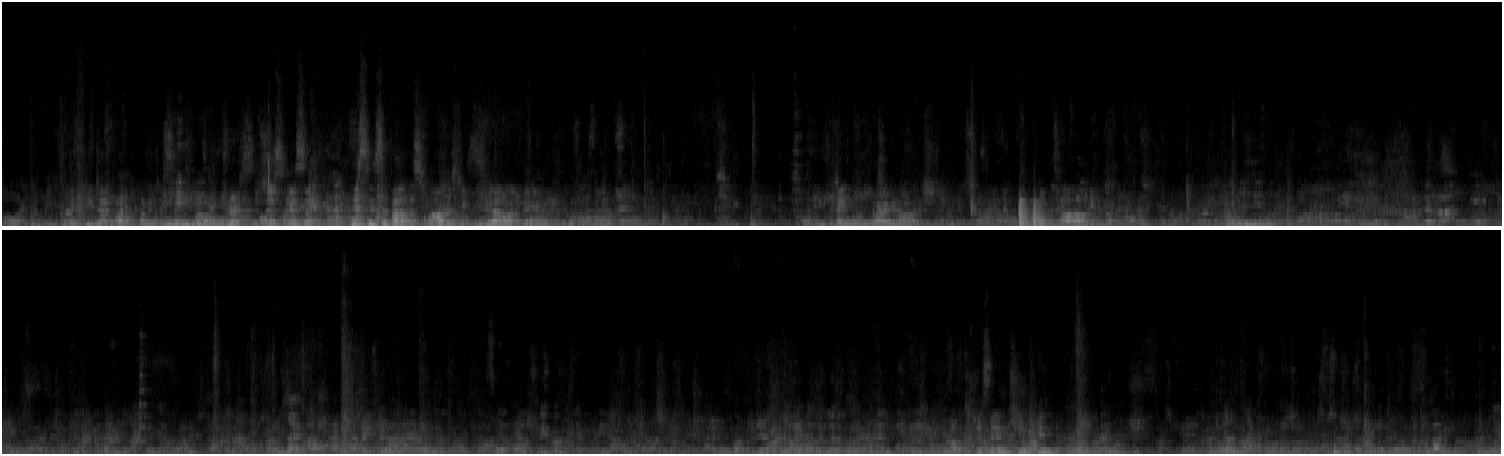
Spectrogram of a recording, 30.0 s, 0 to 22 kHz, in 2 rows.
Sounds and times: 0.0s People laughing and chatting 29.9s

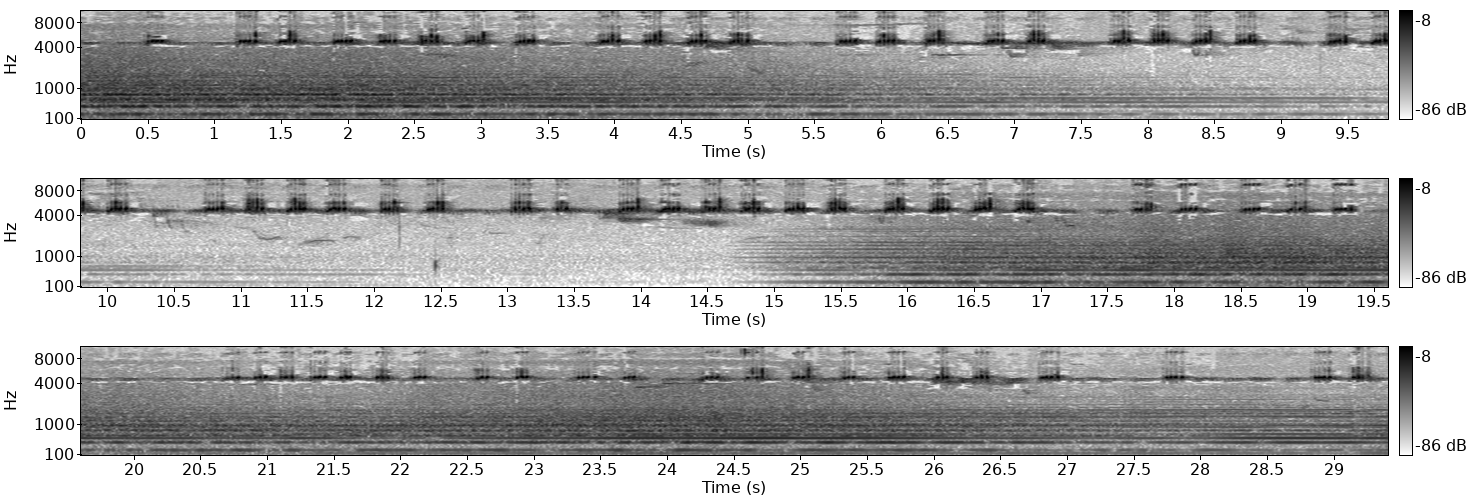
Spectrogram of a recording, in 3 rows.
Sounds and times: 0.0s relaxing music 10.6s
9.4s crickets 17.0s
15.0s relaxing music 29.4s

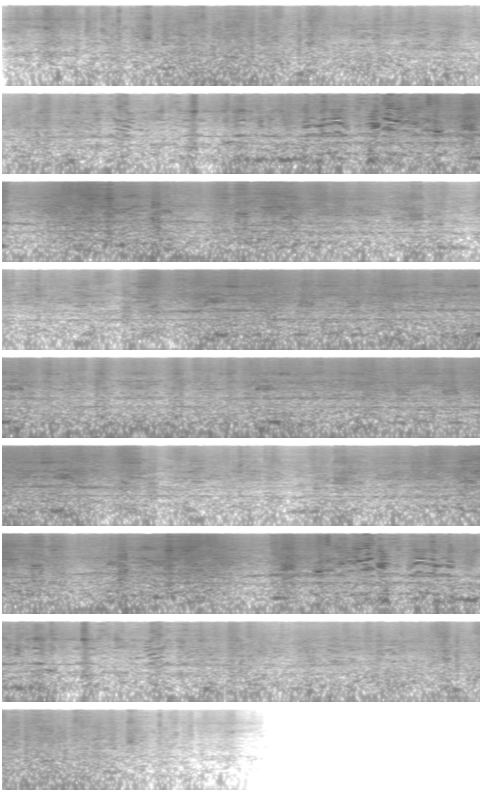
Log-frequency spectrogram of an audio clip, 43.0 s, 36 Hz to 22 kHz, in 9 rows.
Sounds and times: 5.3s Processed vocals 37.6s

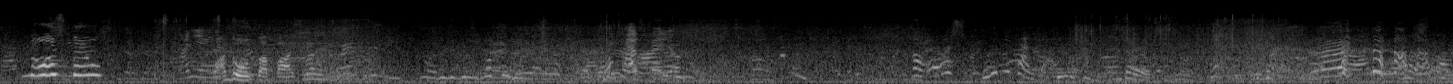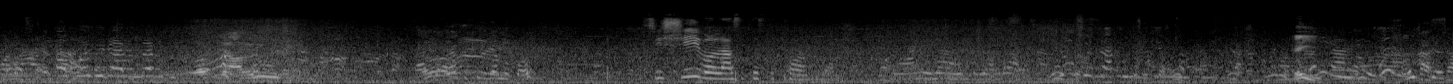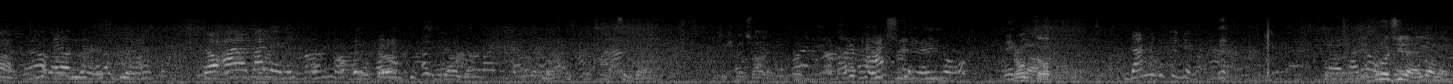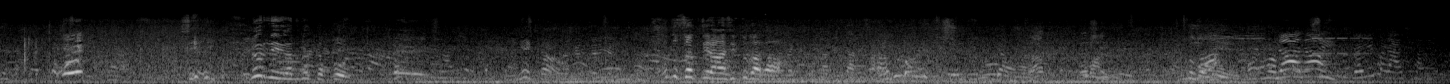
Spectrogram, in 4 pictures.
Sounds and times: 0.0s small waves 58.0s
0.0s traffic 58.0s

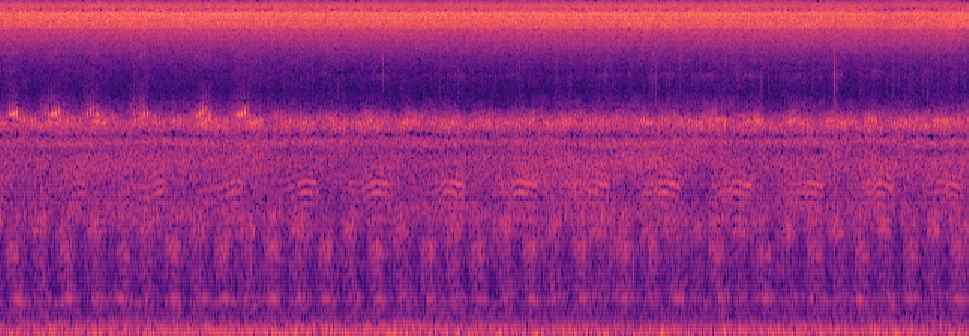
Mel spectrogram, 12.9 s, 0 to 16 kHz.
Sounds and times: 0.0s cicadas 12.9s
0.0s crickets 12.9s
0.0s frogs 12.9s

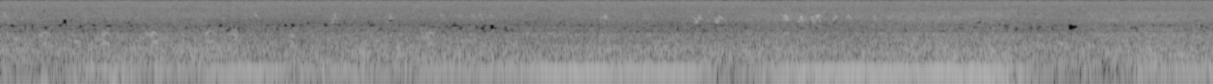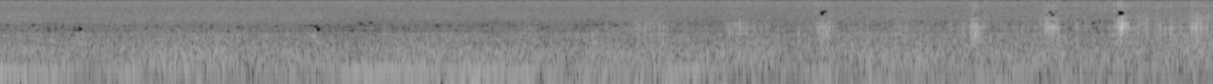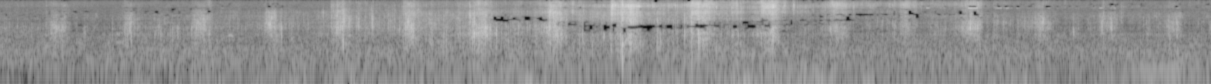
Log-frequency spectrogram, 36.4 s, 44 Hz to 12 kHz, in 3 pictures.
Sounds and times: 15.3s walking on a gravel path 36.3s

